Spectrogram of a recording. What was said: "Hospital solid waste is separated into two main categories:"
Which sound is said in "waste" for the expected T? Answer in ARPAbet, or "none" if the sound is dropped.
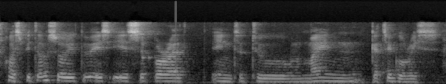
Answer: none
